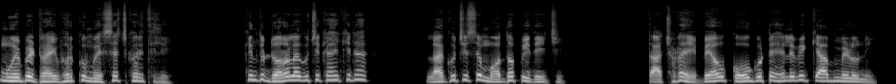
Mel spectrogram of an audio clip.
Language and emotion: Odia, fearful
